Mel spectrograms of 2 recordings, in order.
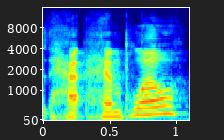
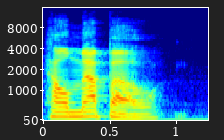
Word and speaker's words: Helmeppo: he has a son how do you pronounce hemplow a helmeppo helmeppo that's actually a lot better of a pronunciation helmeppo and uh helmepo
